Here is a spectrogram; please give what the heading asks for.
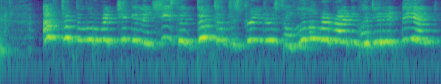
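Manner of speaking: high, fast, loud breathless chick; excited chick. Acted. Chick bursting into the fairy tale to warn Hansel and Gretel. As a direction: blurt it all out in a rush.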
